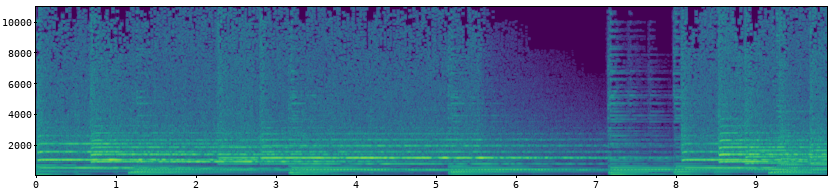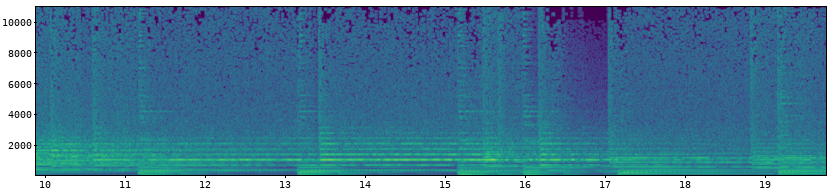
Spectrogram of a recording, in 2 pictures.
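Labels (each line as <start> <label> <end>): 0.0 A trumpet is playing jazz music. 7.2
7.1 A guitar plays smooth jazz. 8.0
8.0 A guitar plays smooth jazz with short pauses. 19.8
8.0 A trumpet is playing jazz music. 19.8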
